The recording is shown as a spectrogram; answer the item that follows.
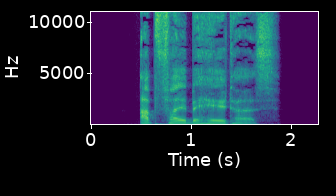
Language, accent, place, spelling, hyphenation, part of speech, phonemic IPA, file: German, Germany, Berlin, Abfallbehälters, Ab‧fall‧be‧häl‧ters, noun, /ˈapfalbəˌhɛltɐs/, De-Abfallbehälters.ogg
- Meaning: genitive singular of Abfallbehälter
